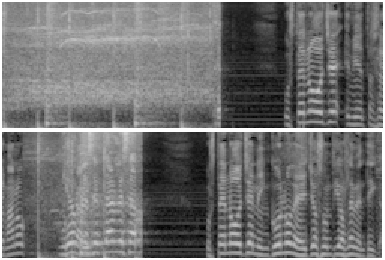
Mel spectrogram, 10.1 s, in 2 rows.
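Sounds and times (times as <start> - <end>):
whoops and shouts: 0.0 - 2.9
crowd applauding and cheering: 0.0 - 3.0
speech: 3.8 - 7.0, 7.8 - 10.1.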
